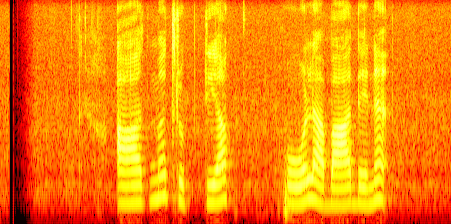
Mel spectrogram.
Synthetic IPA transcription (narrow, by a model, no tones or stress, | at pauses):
aːt̪mət̪rupt̪ijakhoːlabaːd̪enə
